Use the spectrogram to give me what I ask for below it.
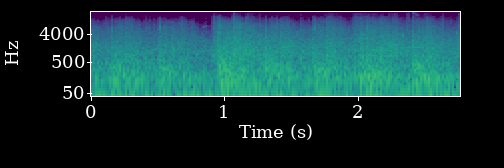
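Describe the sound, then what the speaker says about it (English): Dense, continuous gunfire from PTRS anti-tank rifles shooting at a Panzer II in Company of Heroes 2, a sustained rumbling fusillade at moderate level with no clear gaps. "PTRS rifles here, trying to put some damage into Panzer II"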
